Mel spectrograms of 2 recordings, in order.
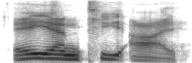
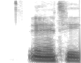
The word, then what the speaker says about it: auntie: Okay, pronounce this one. We're running out of time, but a n ti. Antie. Auntie. Yeah. not anti.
